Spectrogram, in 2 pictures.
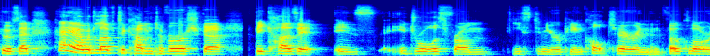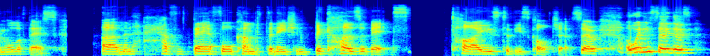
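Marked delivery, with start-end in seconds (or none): none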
